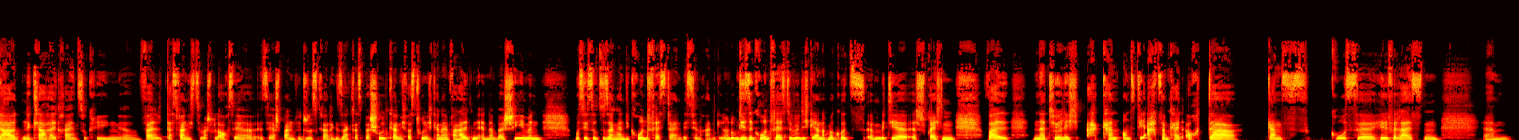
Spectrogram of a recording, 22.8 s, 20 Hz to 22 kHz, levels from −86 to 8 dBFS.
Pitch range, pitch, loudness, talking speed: 170-210 Hz, 190 Hz, -20 LUFS, 175 wpm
